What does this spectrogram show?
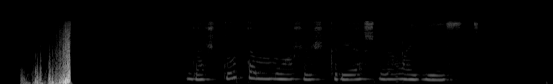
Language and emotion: Russian, neutral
